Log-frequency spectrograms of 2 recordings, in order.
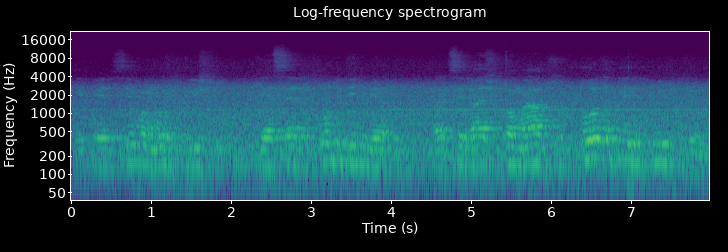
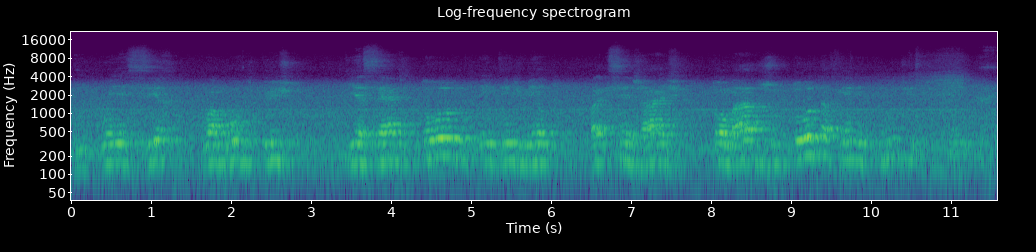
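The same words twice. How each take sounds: First: It is read at a softer volume. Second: It is read at a louder volume.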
